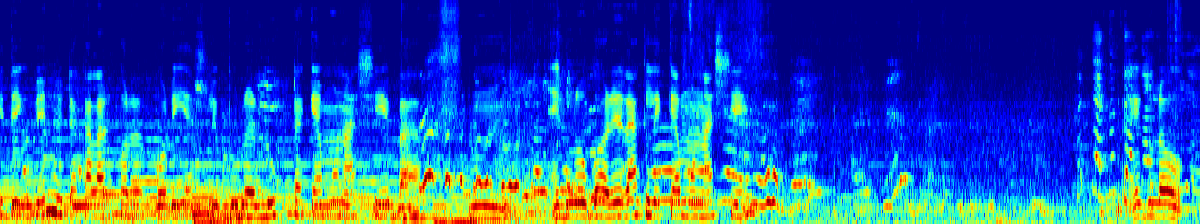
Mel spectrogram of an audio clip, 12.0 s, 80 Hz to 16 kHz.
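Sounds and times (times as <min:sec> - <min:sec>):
children talking and playing: 0:00.0 - 0:12.0.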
